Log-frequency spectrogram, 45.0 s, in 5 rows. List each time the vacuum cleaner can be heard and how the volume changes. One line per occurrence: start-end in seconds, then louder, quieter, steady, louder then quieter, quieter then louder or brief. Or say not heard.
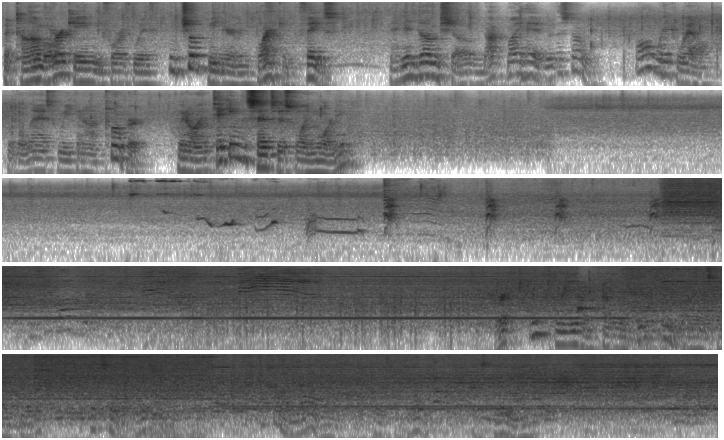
26.2-44.9 steady.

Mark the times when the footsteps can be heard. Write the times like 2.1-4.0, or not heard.
not heard.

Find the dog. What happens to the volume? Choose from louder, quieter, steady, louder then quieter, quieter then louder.
steady.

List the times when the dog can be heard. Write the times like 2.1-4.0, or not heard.
19.6-26.6.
